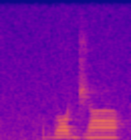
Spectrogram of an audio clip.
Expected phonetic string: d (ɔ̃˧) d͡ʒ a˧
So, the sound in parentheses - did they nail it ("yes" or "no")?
no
